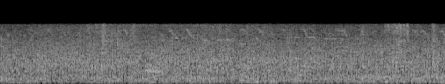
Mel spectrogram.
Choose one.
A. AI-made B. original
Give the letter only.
A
